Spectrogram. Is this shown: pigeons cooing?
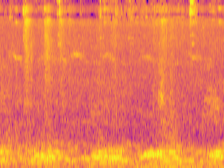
yes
